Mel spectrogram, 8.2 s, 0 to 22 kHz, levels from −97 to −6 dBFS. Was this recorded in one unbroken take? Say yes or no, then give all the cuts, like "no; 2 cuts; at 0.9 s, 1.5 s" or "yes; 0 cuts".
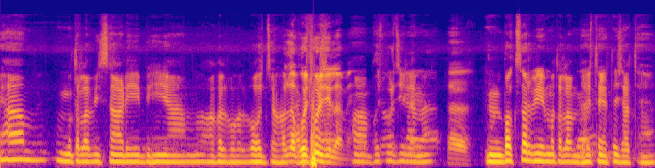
yes; 0 cuts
